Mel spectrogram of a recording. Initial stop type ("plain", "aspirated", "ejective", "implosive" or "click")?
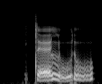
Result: plain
